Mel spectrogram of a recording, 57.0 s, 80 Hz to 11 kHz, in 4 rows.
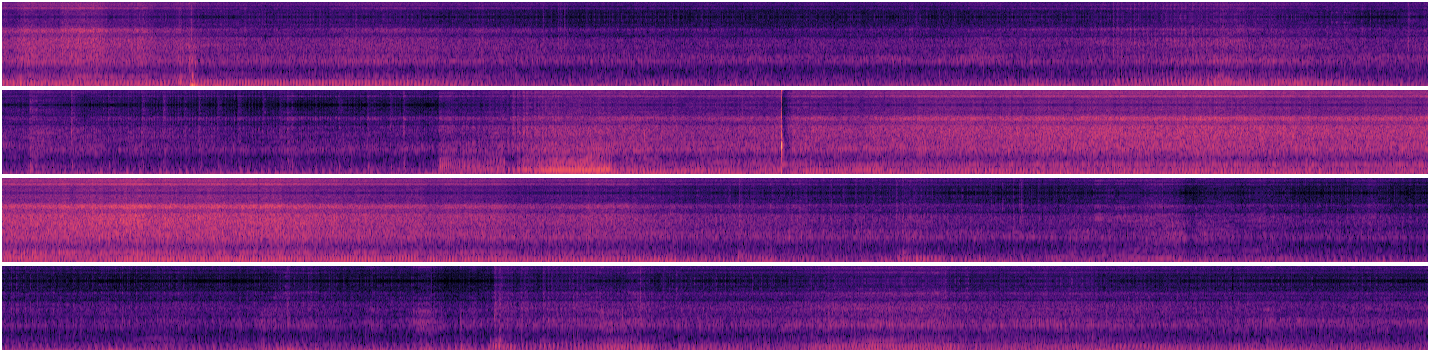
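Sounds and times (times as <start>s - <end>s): dirt bike engine revving: 10.8s - 13.8s, 18.4s - 35.9s, 50.8s - 54.1s.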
